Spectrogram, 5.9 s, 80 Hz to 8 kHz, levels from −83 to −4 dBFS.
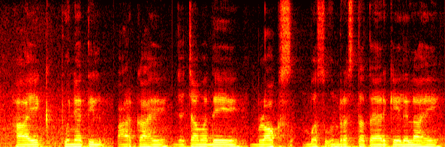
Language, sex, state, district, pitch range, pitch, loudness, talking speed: Marathi, male, Maharashtra, Pune, 110-115 Hz, 115 Hz, -15 LUFS, 130 wpm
